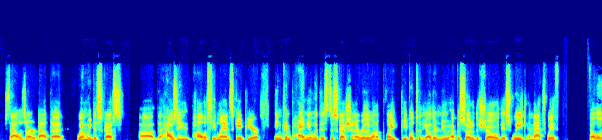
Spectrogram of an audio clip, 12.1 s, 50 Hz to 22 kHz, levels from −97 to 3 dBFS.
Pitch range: 90-110 Hz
